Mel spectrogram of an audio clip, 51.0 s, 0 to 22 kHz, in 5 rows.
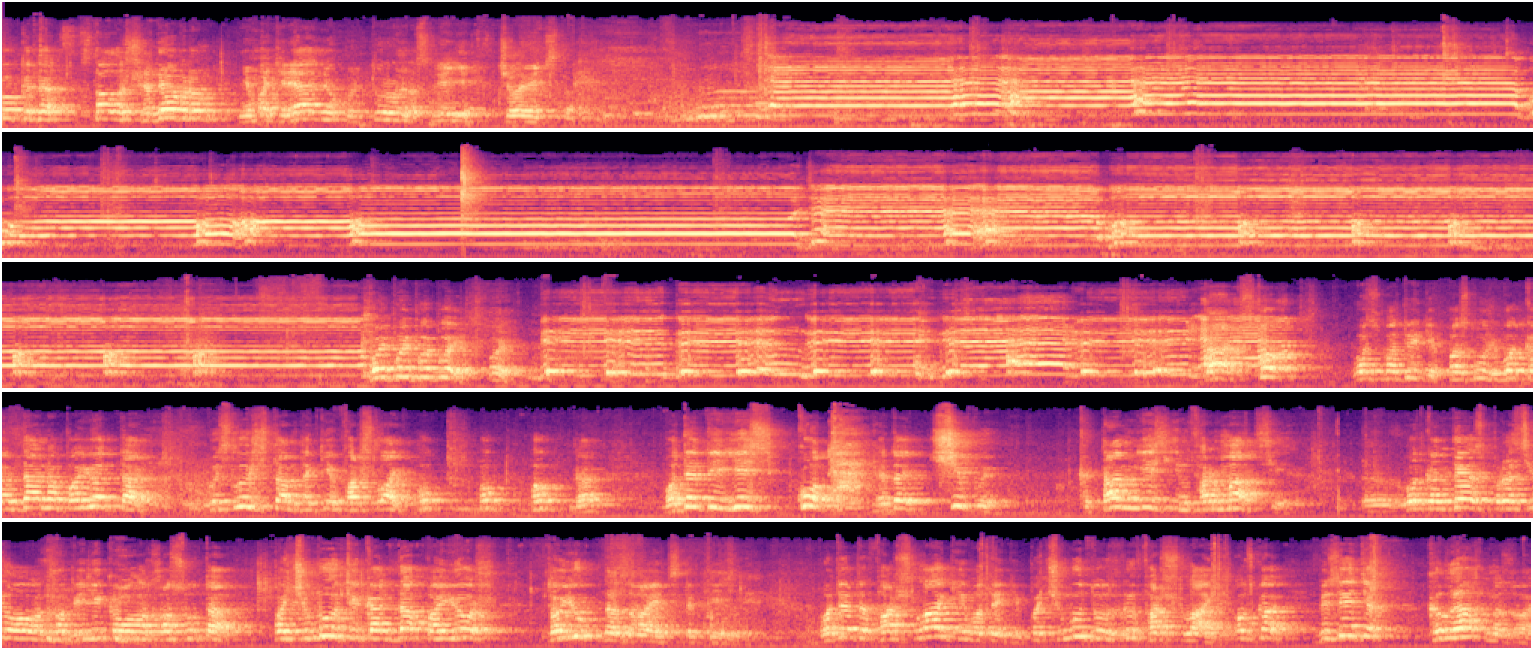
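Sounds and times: woman singing unaccompanied: 0:04.6 - 0:22.9, 0:24.0 - 0:29.2.

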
